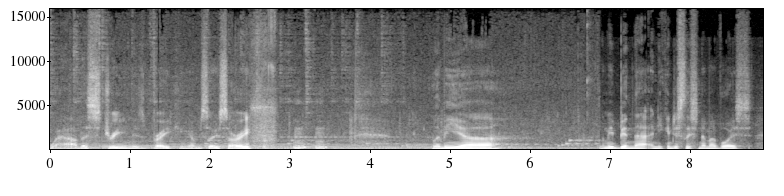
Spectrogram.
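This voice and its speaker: A man talking casually while live-streaming a game, slightly hoarse, chatty and full of fillers, from a home streaming setup. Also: mid-range voice, slow pace, long pauses, a little mellow. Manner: chatty, filler-heavy, talks while playing. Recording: clear background music under voice.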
